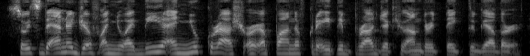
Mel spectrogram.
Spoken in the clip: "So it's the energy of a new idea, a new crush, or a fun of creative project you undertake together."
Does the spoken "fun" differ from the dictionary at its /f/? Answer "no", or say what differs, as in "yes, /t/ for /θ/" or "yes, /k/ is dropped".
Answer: yes, /p/ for /f/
